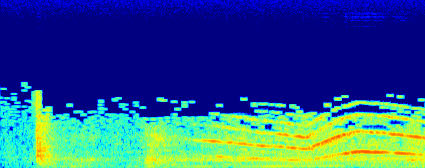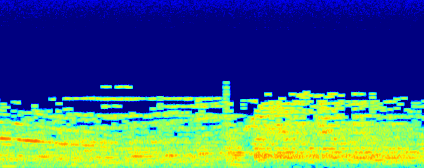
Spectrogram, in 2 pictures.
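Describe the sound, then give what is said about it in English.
A police car siren wails loudly, its pitch rising and falling in slow sweeps over a rumbling engine, with a sharp thump near the start. No one speaks. “Although the police car starts its journey with sirens screaming,”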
